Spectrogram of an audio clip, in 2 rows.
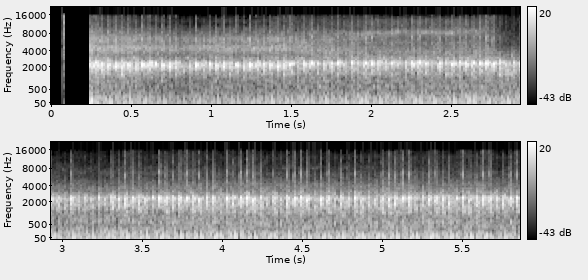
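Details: Toyota 2L-T turbo diesel idling during blow-by check: steady idle after starting, even clatter and constant hiss, nothing irregular; blow-by seems fine, engine healthy.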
